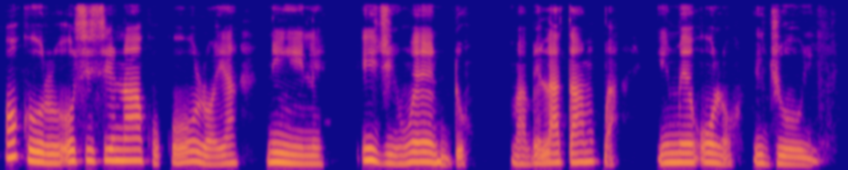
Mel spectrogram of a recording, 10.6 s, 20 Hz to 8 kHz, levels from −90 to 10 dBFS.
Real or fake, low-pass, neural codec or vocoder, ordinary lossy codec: real; 7.2 kHz; none; none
